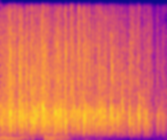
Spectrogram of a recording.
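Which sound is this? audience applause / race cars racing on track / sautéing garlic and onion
audience applause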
